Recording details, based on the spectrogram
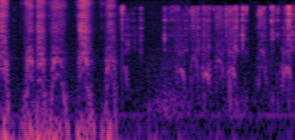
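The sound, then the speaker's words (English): The zipper of a Starman jacket is zipped, a quick run of raspy, ratcheting clicks that starts loud and trails into lighter, scratchy ticks over a few seconds. No one speaks. “Oh, let us say, I don't have a zipper on these pants, but I sure do on my PK, no, my Starman jacket.”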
